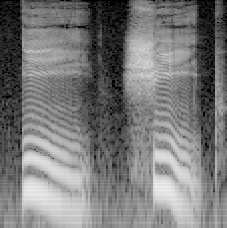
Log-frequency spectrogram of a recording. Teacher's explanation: The tense 'ee' is longer. The tongue is higher, the lips pull to the sides.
